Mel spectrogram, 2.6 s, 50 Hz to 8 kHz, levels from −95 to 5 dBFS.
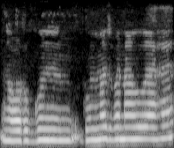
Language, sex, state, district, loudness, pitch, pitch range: Hindi, female, Bihar, Bhagalpur, -14 LUFS, 225 Hz, 215-235 Hz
